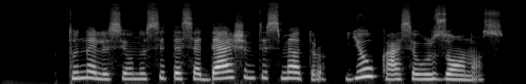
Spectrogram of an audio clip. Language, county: Lithuanian, Utena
